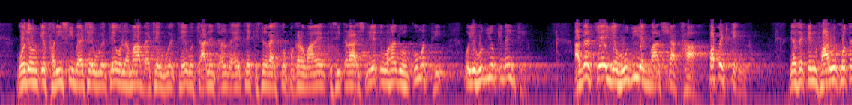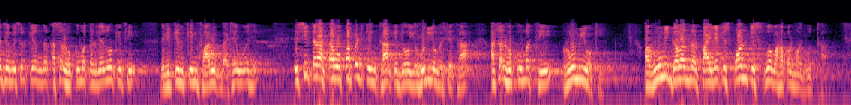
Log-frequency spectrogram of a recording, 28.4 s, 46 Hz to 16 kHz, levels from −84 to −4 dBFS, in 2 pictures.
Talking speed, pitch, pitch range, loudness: 190 wpm, 165 Hz, 145-195 Hz, -15 LUFS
